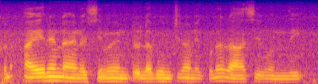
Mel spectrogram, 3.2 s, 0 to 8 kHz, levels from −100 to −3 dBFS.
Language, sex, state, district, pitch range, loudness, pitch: Telugu, male, Telangana, Mahabubabad, 110-120 Hz, -17 LUFS, 115 Hz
